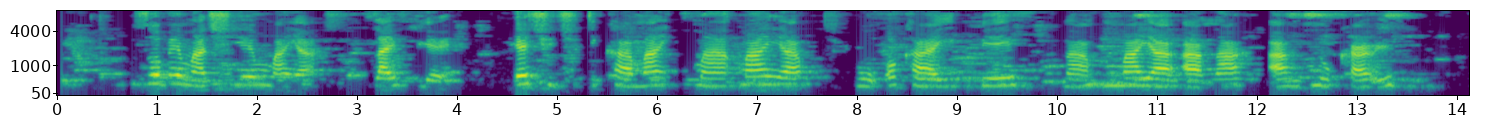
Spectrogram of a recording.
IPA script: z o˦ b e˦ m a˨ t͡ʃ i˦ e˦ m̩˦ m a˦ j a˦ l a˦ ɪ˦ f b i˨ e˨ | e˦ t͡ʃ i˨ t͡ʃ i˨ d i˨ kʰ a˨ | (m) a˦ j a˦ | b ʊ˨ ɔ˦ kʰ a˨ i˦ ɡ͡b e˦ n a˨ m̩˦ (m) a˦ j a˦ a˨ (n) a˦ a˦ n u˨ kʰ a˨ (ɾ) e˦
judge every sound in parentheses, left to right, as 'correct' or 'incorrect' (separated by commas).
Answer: correct, correct, correct, correct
